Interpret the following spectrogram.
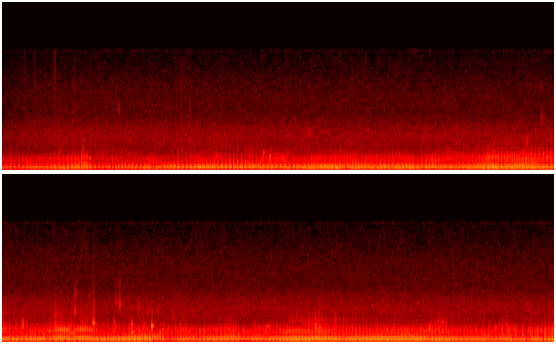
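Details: A dense night-time chorus of common frogs in a wetland in central France in winter, a steady mass of soft, low purring croaks over a faint hum.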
